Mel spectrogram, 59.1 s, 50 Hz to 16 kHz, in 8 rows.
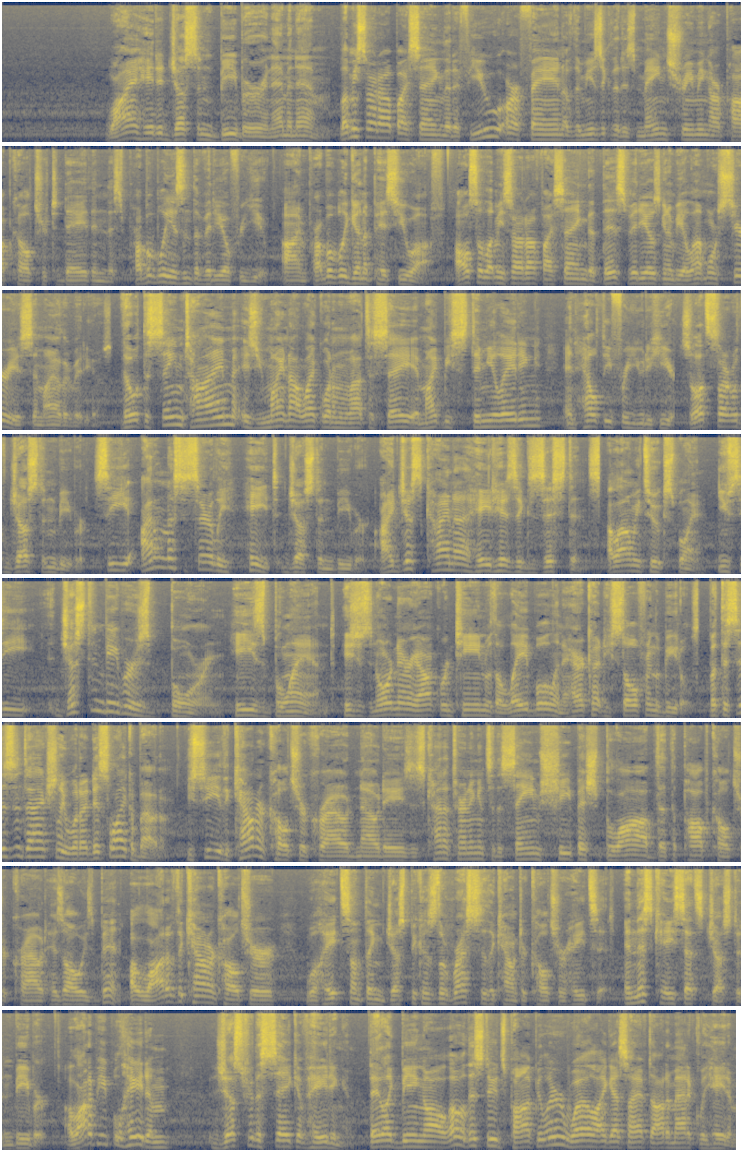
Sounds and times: Speech: 1.1 - 59.0.

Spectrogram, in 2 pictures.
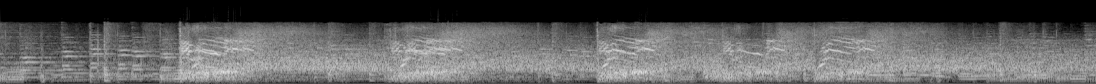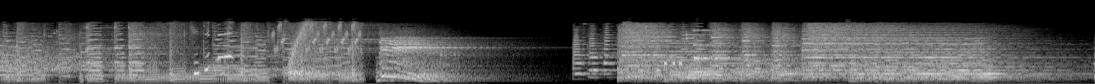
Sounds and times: Music: 0.0 - 14.7, 16.7 - 21.9.

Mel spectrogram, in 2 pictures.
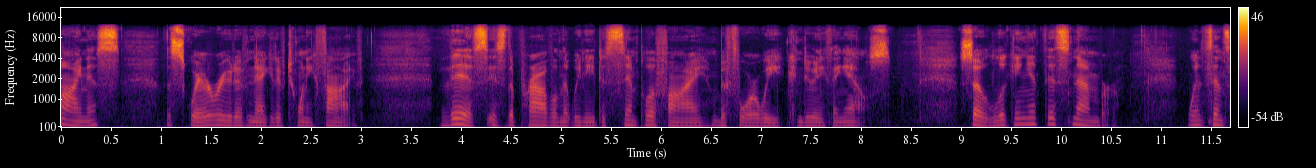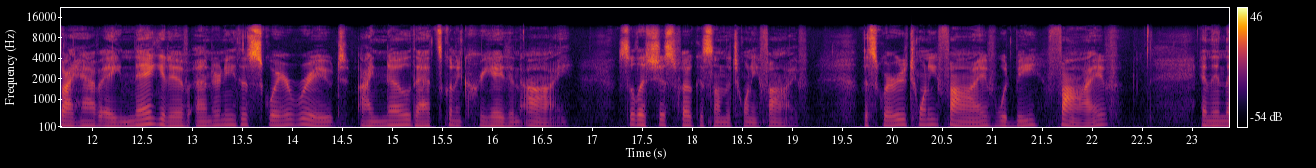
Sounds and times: Speech: 0.0 - 3.0, 3.8 - 8.3, 9.0 - 10.6, 11.3 - 22.3, 23.1 - 23.3.

